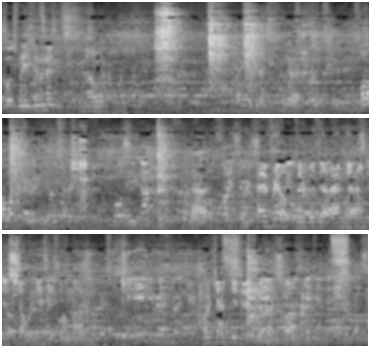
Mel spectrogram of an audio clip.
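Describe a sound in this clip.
Dumbbells clank against a metal rack.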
